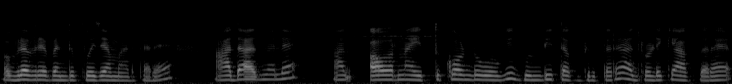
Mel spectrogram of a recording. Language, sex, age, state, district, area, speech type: Kannada, female, 30-45, Karnataka, Tumkur, rural, spontaneous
